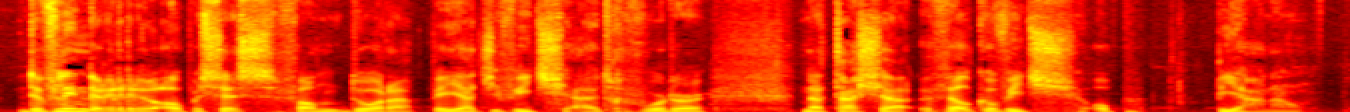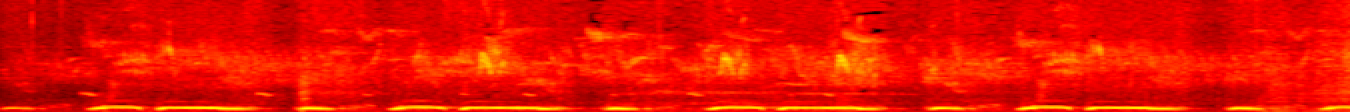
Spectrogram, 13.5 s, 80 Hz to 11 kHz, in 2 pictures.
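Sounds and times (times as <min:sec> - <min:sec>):
speech: 0:00.1 - 0:06.6
Eurasian collared dove cooing: 0:06.7 - 0:13.4.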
